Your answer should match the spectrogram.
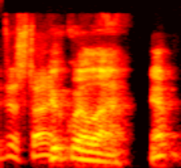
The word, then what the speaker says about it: Tukwila: Tukwila. Yep, Tukwila. At least as far as I've been told. Yeah, I usually butcher the heck out of that sucker.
